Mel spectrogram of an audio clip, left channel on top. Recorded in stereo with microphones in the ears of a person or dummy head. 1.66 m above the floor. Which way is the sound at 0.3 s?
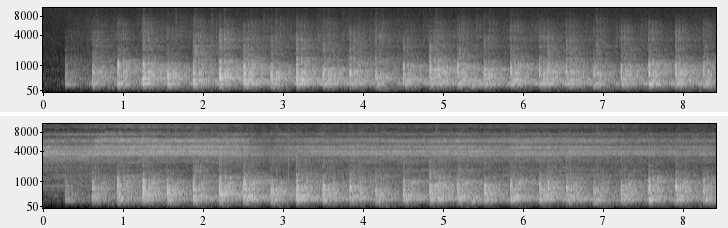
25° right (ahead or behind).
